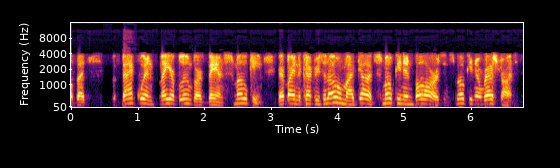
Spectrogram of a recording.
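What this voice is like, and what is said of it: Kentucky accent. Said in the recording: “I am originally from Kentucky with this accent, as you can tell”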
